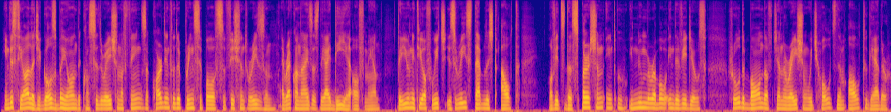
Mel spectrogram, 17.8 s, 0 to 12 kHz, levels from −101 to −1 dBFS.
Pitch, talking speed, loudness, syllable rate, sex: 120 Hz, 150 wpm, -19 LUFS, 5.2 syllables/s, male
